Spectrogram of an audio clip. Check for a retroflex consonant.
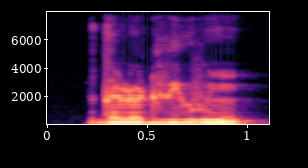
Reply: present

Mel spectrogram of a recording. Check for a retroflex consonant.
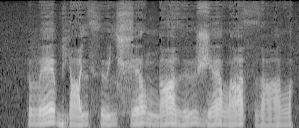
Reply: absent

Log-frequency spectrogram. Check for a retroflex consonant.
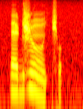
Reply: present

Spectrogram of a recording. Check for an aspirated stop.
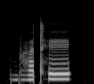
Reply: present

